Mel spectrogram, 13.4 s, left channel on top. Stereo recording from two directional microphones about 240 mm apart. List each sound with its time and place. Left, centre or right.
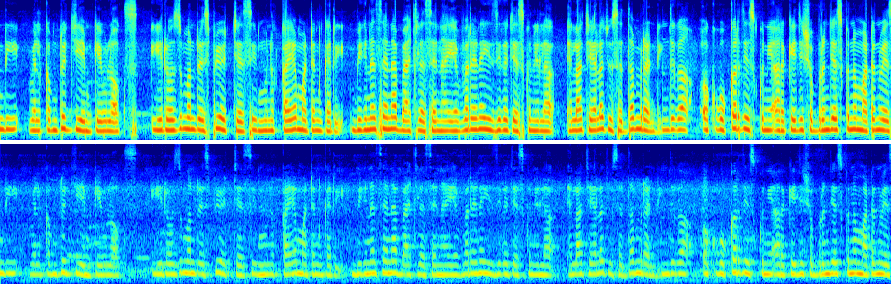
0.0 s speech: left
